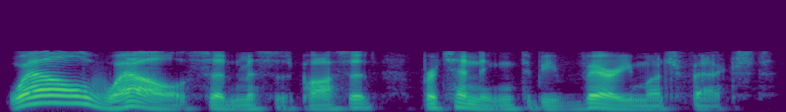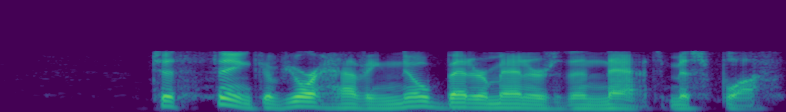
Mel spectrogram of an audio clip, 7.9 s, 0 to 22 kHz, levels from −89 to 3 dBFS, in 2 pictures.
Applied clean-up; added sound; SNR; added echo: none; none; none; none.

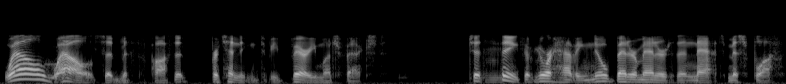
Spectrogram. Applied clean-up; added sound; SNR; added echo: neural diffusion model UNIVERSE++.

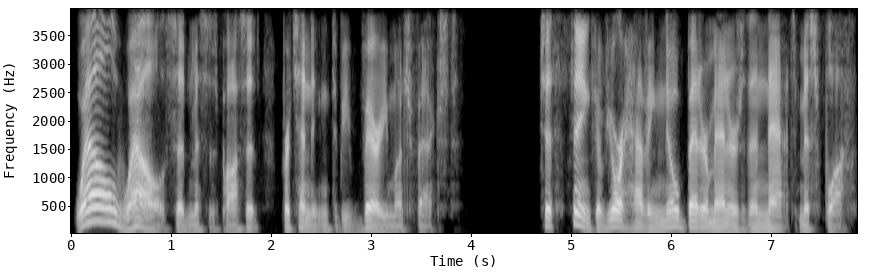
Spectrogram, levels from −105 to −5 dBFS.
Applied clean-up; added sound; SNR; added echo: neural mask model Resemble Enhance denoiser.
